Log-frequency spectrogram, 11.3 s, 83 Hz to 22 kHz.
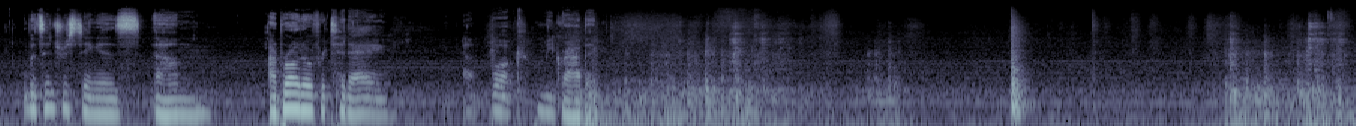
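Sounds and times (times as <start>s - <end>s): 
speech: 0.2s - 5.4s
office chair rolling across the floor: 4.8s - 7.8s, 10.0s - 11.3s.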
